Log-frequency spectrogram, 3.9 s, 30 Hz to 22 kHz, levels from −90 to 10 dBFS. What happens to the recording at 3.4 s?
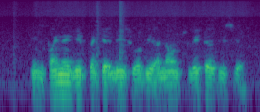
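At 3.4 s the speech is cut by the noise suppressor. From 3.25 to 3.69 s the suppressor mistakes part of the speech for background and turns it down, by about 21 dB at the deepest point. Roughly a third of a second of sound is affected. It comes out swallowed and faint.

Noise suppressor artifacts are also present here, as they are throughout. The suppressor lowers the bands it treats as steady noise by about 21 dB, frame by frame. The room noise, about 20 dB below the speech, pumps, sinking between the words and rising under them.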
